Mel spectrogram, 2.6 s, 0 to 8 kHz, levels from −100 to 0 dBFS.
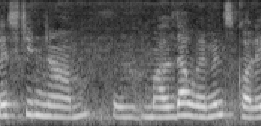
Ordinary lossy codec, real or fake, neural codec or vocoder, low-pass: none; fake; codec, 16 kHz, 8 kbps, FreqCodec, smaller model; none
